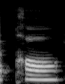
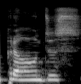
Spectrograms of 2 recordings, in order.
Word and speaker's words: prends: Se você conhece esse verbo, se escreveu com DS no final, mas você sabe que se pronuncia prends e não prendes.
